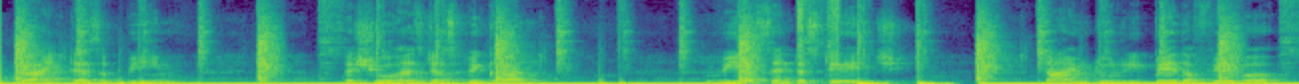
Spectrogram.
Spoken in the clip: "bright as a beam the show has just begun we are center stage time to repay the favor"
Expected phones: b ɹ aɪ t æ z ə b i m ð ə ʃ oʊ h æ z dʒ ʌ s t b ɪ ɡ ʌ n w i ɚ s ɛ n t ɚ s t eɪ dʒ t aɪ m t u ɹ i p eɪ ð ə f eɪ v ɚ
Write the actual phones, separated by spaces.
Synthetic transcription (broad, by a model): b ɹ aɪ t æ z ə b i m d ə ʃ oʊ h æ z dʒ ʌ s t b ɪ ɡ ʌ n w i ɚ s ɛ n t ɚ s t eɪ dʒ t aɪ m t u ɹ i p eɪ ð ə f eɪ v ɚ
